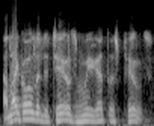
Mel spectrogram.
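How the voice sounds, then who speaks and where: An actor playing a calm, firm, fatherly federal agent who questions formally in a 1940s radio crime drama. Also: a little high, fast, close to an everyday voice. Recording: muffled 1940s radio recording.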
